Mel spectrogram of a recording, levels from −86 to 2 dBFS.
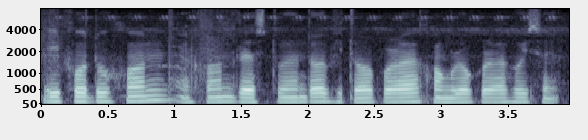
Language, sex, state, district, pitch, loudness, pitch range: Assamese, male, Assam, Sonitpur, 125 Hz, -17 LUFS, 120-135 Hz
